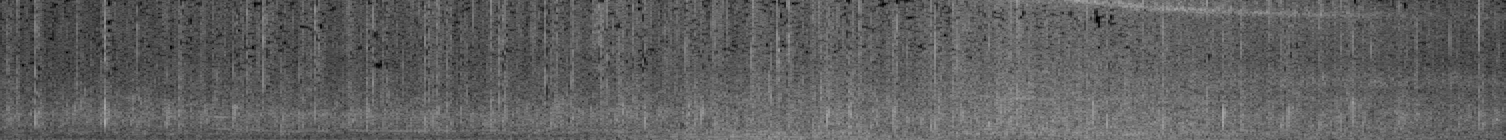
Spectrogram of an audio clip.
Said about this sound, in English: Here we go. Listen to this helicopter. We're going to go past us right now.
